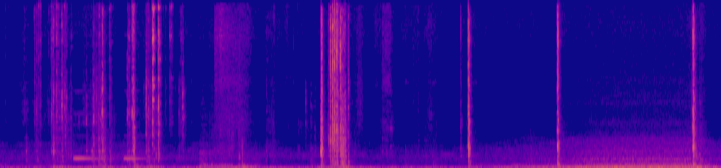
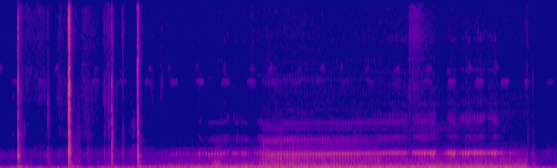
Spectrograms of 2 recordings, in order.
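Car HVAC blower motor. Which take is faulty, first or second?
second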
